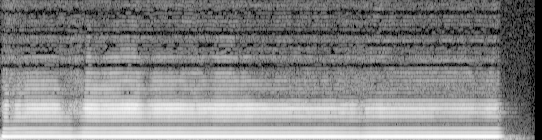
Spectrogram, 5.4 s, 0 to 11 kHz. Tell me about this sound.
One-shot from Versilian Studios Chamber Orchestra 2: Community Edition sampling project.
Instrument family: Brass
Instrument: Trumpet
Articulation: harmon mute sustain
Note: D#4
Midi note: 63
Midi velocity (center): 31
Room type: Large Auditorium
Microphone: 2x Rode NT1-A spaced pair, mixed close mics
Performer: Sam Hebert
